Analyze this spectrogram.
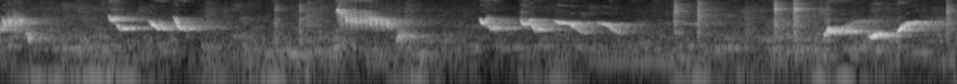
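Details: Oriental magpie-robin tutor filler song for competition birds: short phrases of descending slurred whistles, each phrase about a second long, repeated every two seconds or so with quiet pauses between.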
